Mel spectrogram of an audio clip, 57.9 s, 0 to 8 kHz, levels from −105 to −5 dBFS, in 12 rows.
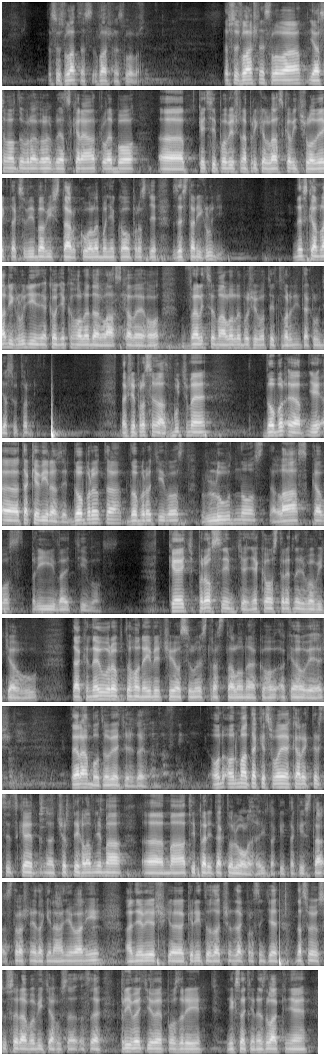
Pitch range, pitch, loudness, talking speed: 100-115 Hz, 105 Hz, -23 LUFS, 125 wpm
